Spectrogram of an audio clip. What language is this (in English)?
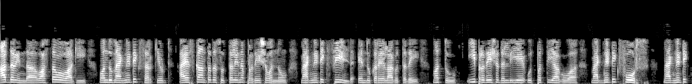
Kannada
